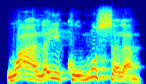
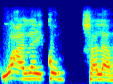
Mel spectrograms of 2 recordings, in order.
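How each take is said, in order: First: A clear 'mu' syllable comes before 'salam'. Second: There is no 'mu' syllable before 'salam'. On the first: The speaker calls it right. "kumu tu kena ada" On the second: The speaker calls it wrong. "Dia tak betul"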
